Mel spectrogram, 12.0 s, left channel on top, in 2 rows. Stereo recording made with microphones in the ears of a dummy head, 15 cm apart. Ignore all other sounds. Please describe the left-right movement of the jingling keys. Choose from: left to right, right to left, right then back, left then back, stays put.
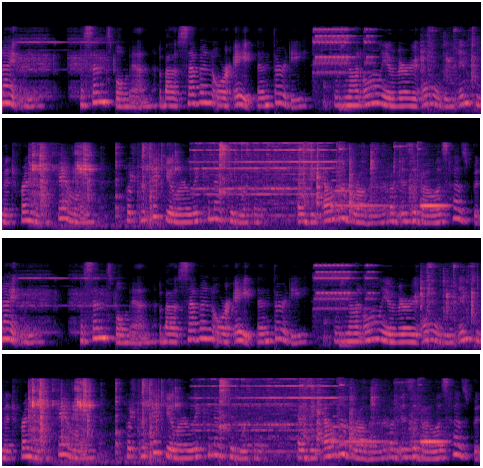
right to left.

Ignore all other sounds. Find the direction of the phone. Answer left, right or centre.
left.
